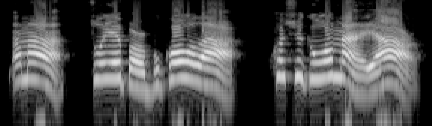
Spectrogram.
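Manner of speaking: high, loud urgent shout; boy shouting for mom. A narrator's reading. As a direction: yell to mom from the desk, hurrying her. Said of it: "连忙喊妈妈". (孩子着急地大声喊妈妈)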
